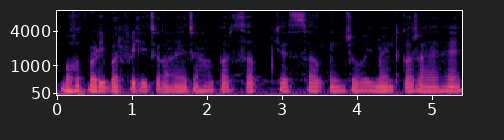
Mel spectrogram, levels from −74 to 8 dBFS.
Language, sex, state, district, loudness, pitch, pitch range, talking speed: Hindi, male, Bihar, East Champaran, -31 LUFS, 105 Hz, 100-105 Hz, 145 wpm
